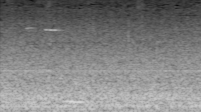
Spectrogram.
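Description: Steady, even background noise with no distinct events, and a faint short high tone about half a second in.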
